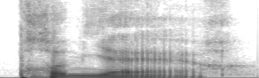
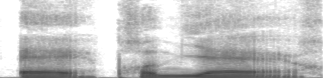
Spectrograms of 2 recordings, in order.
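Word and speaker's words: première: repeat la premiier okay so don't be afraid to in insist a little bit e premiier okay pronounce it quite correctly because if we don't I mean if you don't then I will understand the premier okay so that's the only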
